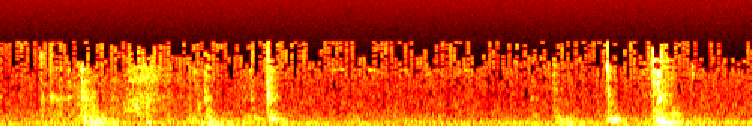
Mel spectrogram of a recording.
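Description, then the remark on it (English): A gate being opened: a series of creaks, rattles and metallic clicks, with a few sharper clacks near the start and again toward the end, at moderate volume and with no voices. “Open the gate forthwith and approach.”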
